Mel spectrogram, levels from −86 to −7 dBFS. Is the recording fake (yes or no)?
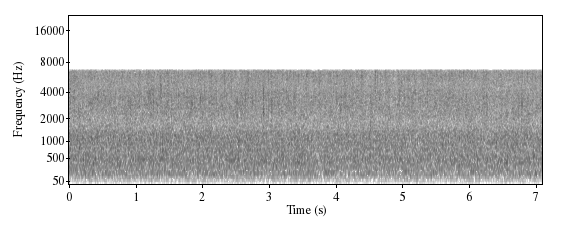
no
